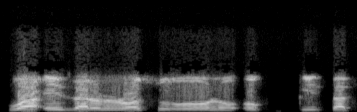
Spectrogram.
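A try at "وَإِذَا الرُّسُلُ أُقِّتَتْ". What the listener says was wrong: Oke, jangan panjang sunya. Taknya tambah lagi sedikit anginnya. Uqitat, tat, uqitat.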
